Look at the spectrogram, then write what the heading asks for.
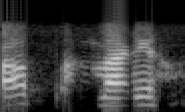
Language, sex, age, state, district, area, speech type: Hindi, male, 60+, Uttar Pradesh, Sonbhadra, rural, conversation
